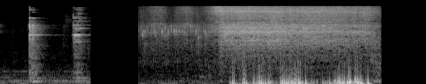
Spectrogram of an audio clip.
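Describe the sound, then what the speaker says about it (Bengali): Chopped onion and capsicum frying in hot oil give off a loud, steady hiss that starts after a few short clattering knocks and a brief pause, then sizzles evenly for a couple of seconds before stopping. "এই যে পেঁয়াজ আর ক্যাপসিকামটা তেলের মধ্যে ভাজছি"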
